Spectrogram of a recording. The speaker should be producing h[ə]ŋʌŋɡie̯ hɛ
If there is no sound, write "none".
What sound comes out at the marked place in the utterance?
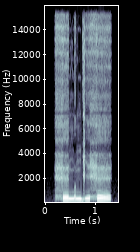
ɛ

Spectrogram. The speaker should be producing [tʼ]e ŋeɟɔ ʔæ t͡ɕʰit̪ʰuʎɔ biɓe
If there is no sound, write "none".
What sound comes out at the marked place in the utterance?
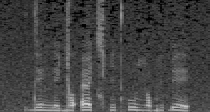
d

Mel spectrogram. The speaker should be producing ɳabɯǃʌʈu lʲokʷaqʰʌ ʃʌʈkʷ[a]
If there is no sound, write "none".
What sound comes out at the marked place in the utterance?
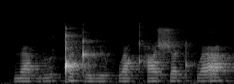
a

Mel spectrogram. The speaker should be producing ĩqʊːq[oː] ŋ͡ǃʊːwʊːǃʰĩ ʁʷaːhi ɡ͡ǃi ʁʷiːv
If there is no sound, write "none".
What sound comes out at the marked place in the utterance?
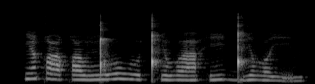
oː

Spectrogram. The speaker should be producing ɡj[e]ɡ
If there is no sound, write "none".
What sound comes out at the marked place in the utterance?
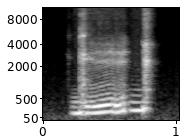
i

